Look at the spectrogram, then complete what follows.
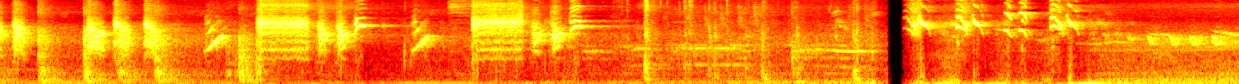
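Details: Long-tailed shrike (cendet) singing busily for luring other birds: scratchy chatter, harsh buzzy notes, then a quick trilled phrase toward the end.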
